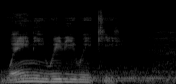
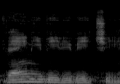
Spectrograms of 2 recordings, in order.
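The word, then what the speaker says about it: veni, vidi, vici: it just sounds better we have to cringe when we hear someone who has learned classical style say wainy wedi vici I came I saw I conquered so much nicer to hear vanie be BBG and that is how we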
